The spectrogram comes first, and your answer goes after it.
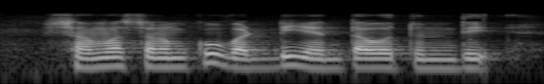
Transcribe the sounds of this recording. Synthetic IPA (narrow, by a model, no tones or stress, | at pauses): sɐmʋɐt̪sɐɾɐmkuʋɐɖːient̪ɐɐt̪und̪i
